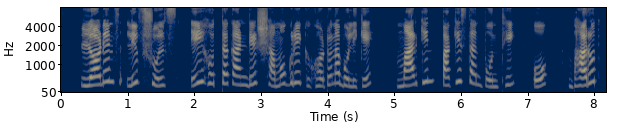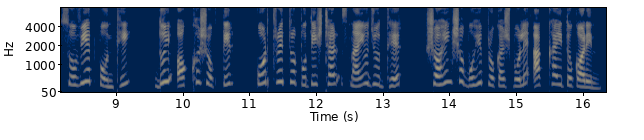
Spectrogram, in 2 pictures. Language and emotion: Bengali, neutral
